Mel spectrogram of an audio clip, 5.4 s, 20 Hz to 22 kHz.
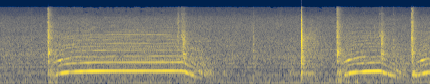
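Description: Hydraulic lift pump motor of a Mitsubishi 36-volt electric order picker whining. Three times a click is followed by a whine that rises quickly to a steady pitch: it holds for over a second and then winds down, runs again briefly, and starts a third time near the end and keeps running.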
